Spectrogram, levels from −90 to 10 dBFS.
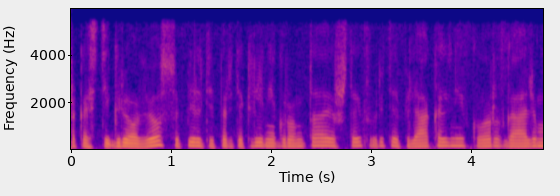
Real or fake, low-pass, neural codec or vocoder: real; 5.4 kHz; none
